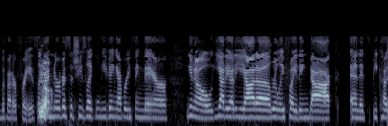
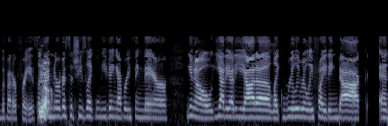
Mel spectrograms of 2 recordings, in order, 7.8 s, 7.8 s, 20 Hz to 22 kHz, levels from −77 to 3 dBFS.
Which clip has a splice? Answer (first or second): first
